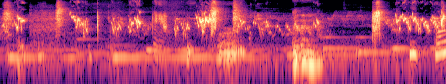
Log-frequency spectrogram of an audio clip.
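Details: Budgerigar warbling in chattering phrases of squeaks, rapid trills and rasping notes, with a rising run of chirps at the end and gentle steady low tones behind.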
